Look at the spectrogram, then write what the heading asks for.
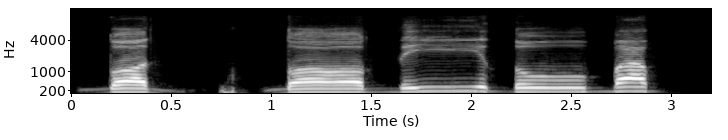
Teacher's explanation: bod itu keluar dari pinggir lidah bertemu dengan gigi geraham bagian kiri dan kanan. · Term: huruf bod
